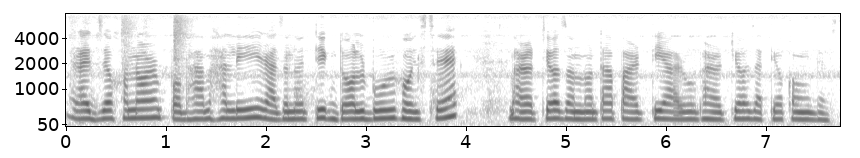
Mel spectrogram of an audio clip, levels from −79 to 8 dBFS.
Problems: none marked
